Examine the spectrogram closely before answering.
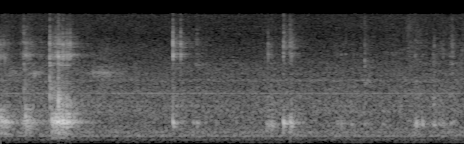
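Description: Cherries dropping from a plastic bag into a plastic blender cup: a few separate knocks and clicks, the loudest about half a second in.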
